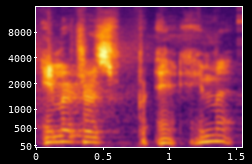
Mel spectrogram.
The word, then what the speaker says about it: emeritus: Is that emeritus?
